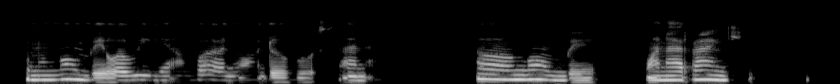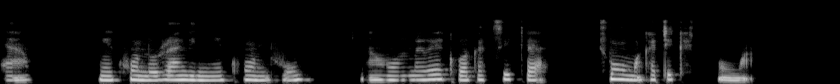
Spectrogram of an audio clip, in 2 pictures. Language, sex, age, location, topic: Swahili, female, 18-24, Wajir, agriculture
